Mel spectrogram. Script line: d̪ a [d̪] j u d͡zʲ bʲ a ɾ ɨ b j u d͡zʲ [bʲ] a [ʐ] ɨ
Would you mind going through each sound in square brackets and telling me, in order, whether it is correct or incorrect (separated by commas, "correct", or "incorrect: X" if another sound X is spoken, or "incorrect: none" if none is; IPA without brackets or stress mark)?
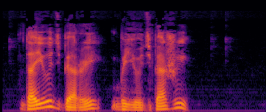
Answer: incorrect: none, correct, correct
